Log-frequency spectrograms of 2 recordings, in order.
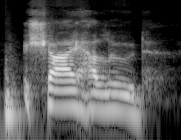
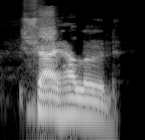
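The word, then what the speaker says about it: Shai-Hulud: It's Shai Halud. – Shai Halud.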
